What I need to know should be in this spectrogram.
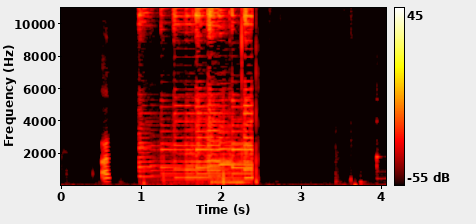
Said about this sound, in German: Kurzen Cut, ich werde angerufen.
